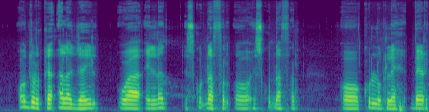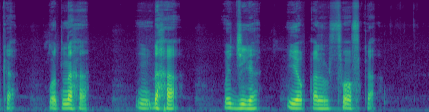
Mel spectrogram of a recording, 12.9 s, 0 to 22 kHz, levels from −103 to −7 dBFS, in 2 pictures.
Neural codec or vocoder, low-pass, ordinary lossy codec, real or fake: none; none; none; real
